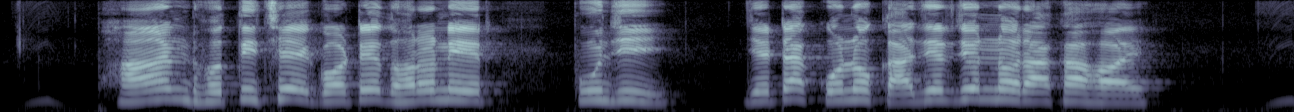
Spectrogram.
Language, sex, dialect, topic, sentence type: Bengali, male, Western, banking, statement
